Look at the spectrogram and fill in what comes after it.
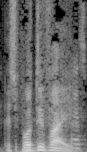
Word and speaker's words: Spotify: La aplicación de música Spotify, ¿se dice así? – Spotify. – Ah, o Spotify. – Spotify. Spotify. Publicó que el artista más oído en Colombia en el 2015. Spotify. Sí, Spotify. Publicó que el artista más oído en Colombia en el 2015 fue Carlos Vives, con 16 millones de reproducciones.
